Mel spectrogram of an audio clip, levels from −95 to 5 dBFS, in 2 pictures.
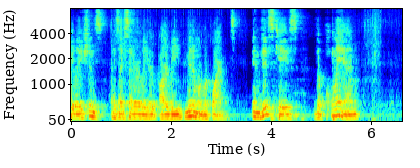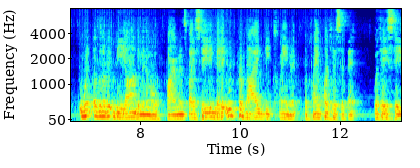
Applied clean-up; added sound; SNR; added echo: neural separator model SepFormer DNS4.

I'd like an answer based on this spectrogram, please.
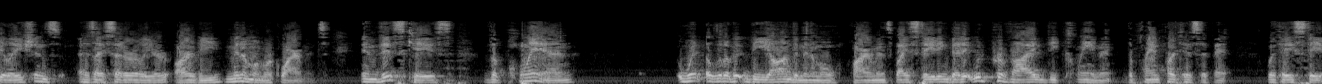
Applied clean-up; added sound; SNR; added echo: none; none; none; none.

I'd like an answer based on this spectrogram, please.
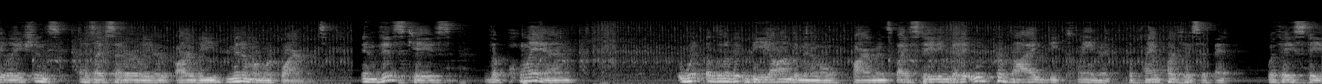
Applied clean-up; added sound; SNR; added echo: none; Idling / Engine starting / Motor vehicle (road); 20 dB; reverberation time 0.5 s.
